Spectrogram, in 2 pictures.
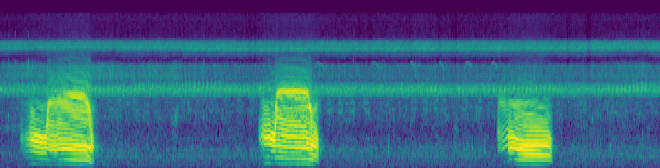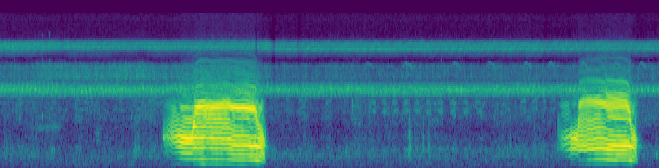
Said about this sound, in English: Large species can produce impressive distress calls. Consider this pig frog, crying repeatedly with mouth open after being captured.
